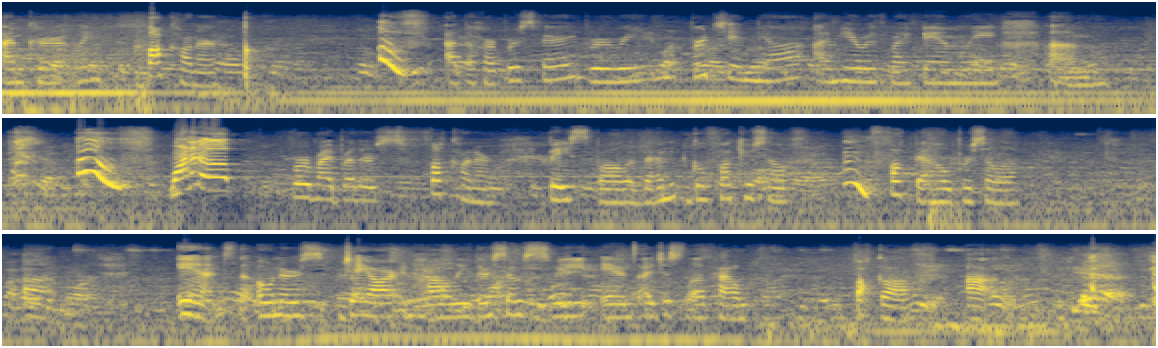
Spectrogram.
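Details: Person with Tourette syndrome whose speech is interrupted by involuntary swearing and insult tics: Tourette syndrome vocal tics (coprolalia).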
